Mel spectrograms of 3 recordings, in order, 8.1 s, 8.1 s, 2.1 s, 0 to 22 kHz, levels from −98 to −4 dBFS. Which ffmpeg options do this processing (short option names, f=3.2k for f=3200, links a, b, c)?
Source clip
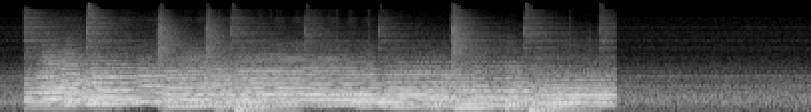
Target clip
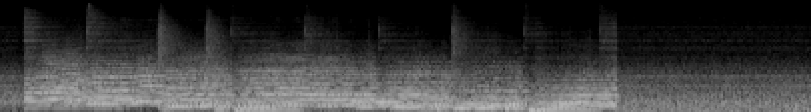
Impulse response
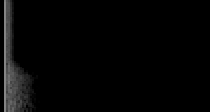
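-af "asubboost=boost=5:cutoff=170,areverse,acompressor=threshold=-30dB:ratio=10,areverse,flanger=delay=9:depth=5.7:regen=-59:speed=0.98:shape=triangular"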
